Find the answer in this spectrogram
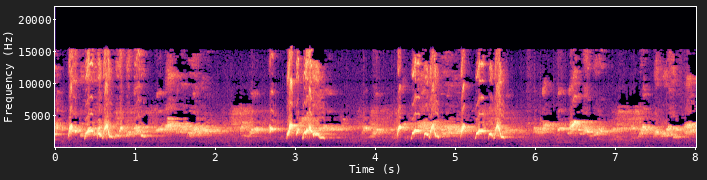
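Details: Red-whiskered bulbul in continuous lively song, a dense run of sharp whistled notes and bright chattering warbles that rise and fall without pause for about eight seconds.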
